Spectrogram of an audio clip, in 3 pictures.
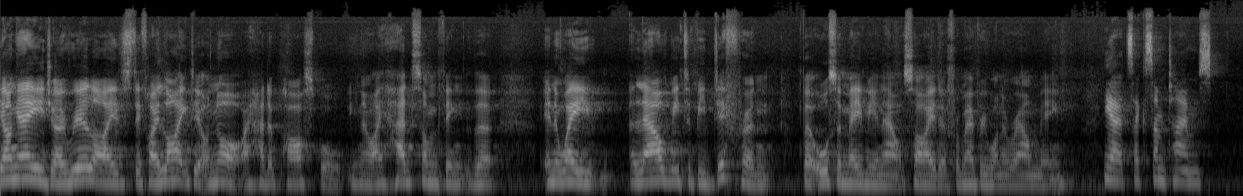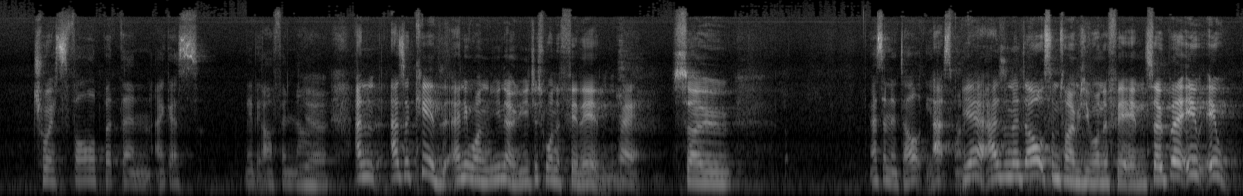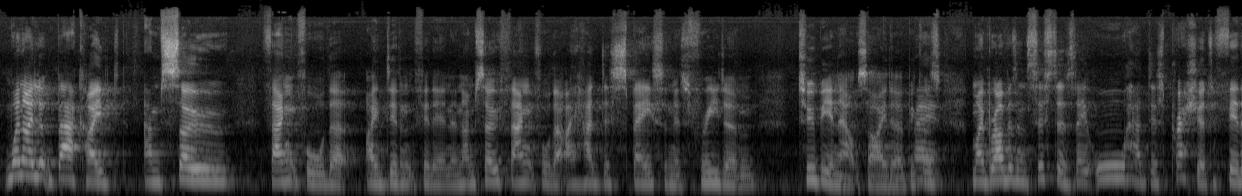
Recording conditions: live audience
